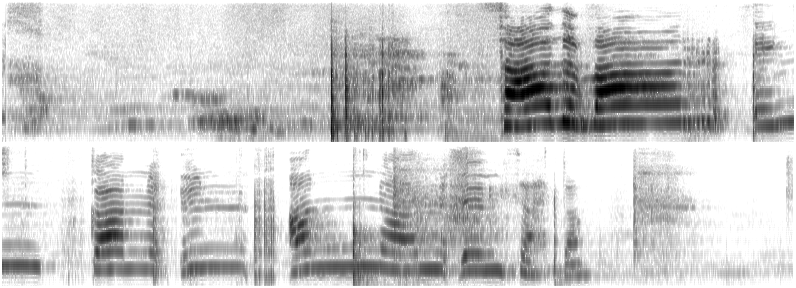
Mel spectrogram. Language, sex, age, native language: Icelandic, female, 30-39, Swedish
